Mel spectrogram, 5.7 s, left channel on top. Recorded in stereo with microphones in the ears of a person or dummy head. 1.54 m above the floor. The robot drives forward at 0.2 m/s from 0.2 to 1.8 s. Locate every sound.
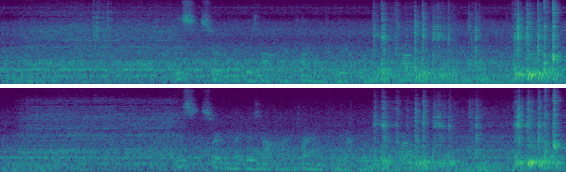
1.7 s a man speaking: 75° left (ahead or behind), 3.5 m
3.7 s chewing: 45° left (ahead or behind), 3.5 m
